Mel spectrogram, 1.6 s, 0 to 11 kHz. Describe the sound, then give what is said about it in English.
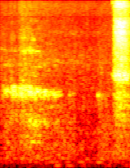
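Quiet breathing through the nose, returning to normal after a breath hold: a soft, faintly whistling exhale, then a brief, sharper sniffing inhale near the end. No one speaks. “And we'll do that for 3, 2, 1, and then breathing normally.”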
